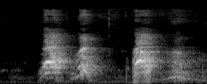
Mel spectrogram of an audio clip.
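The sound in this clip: Puppy about two months old barking, a few short, sharp yaps in quick succession, loud and alone, with no talk over them.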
